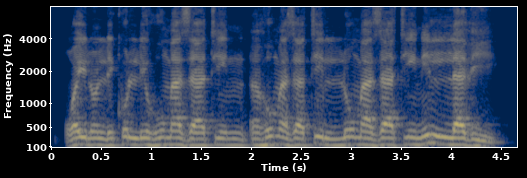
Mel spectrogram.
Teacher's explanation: De noon die je eigenlijk niet schrijft, niet ziet. Alleen maar hoort. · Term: tanwin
